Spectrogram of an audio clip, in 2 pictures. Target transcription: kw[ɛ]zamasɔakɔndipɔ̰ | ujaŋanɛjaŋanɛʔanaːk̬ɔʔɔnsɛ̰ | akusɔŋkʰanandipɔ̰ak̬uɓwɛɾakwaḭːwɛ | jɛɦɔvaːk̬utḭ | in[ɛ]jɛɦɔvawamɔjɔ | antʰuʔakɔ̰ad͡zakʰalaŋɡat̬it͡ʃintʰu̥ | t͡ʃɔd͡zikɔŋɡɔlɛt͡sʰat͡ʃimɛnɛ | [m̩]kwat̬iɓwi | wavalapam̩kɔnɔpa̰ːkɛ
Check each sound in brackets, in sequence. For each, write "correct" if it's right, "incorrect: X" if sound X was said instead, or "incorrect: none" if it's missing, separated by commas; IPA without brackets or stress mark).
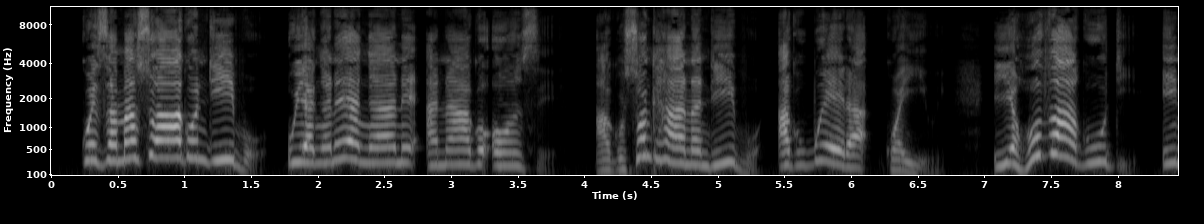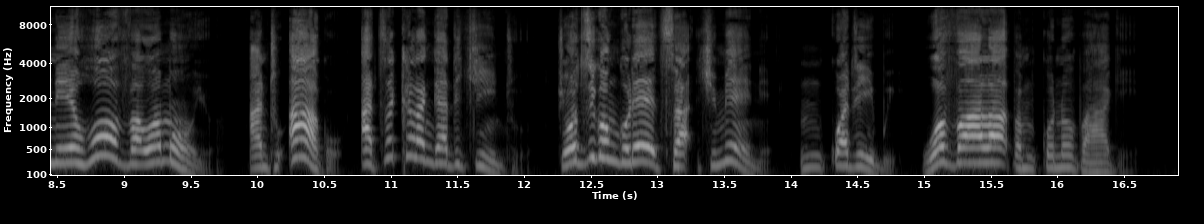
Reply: correct, correct, incorrect: ŋ̩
